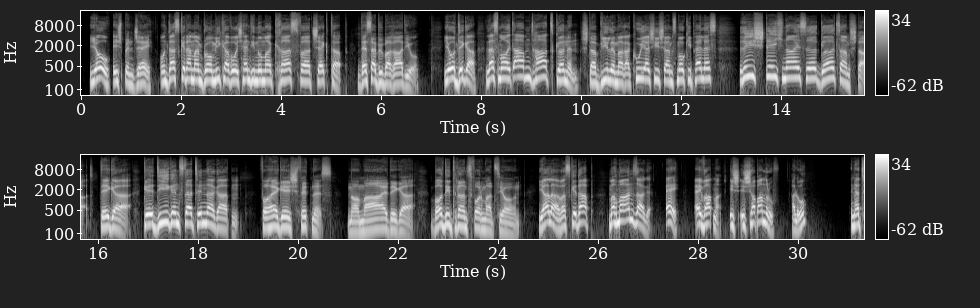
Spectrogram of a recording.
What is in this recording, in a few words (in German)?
Radiowerbung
